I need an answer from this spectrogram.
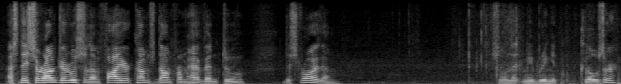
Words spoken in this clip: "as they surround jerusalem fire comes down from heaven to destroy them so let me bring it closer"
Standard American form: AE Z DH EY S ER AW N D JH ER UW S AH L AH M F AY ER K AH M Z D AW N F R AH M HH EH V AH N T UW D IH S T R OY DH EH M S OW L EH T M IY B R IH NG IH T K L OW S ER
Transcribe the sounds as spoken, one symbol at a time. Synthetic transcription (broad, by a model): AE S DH EY S ER AW N D JH ER UW S AH L AH M F AY ER K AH M S D AW N F R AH M HH EH V AH N T UW D IH S T R OY DH EH M S OW L EH T M IY B R IH NG IH T K L OW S ER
